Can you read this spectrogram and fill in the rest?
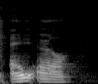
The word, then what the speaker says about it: Oruwariye: It is Oruwariye.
